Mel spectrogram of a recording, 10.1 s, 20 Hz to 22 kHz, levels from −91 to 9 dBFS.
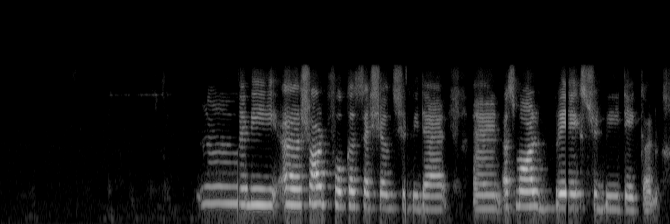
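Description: Brief warbles and dips break the speech at 1.07–1.13 s, 3.55–3.70 s, 6.07–6.12 s and 8.48–8.62 s, with the first and last longer runs that drop to near silence. These are lost AMR speech frames. The 12.65 kbit/s wideband decoder bridged corrupted frames by reusing the last good pitch and vocal tract settings at falling gain.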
